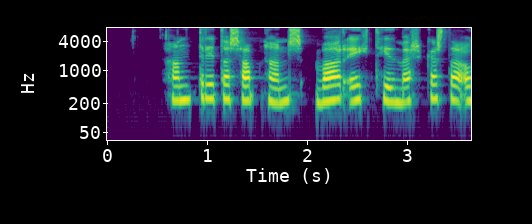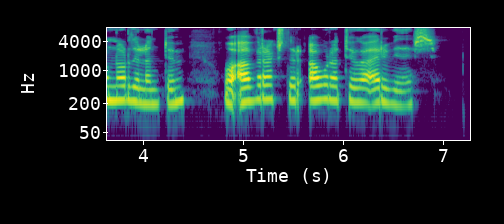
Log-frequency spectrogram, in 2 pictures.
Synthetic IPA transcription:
hant̪ɾɪt̪asap̚n̥hansvaɾejht̪hɪðmɛr̥kast̪aʔawnɔɾðʏlœnt̪ʏm | ɔɣʔavɾakst̪ʏɾaːwɾat̪ʰœːɣaɛɾvɪðɪs

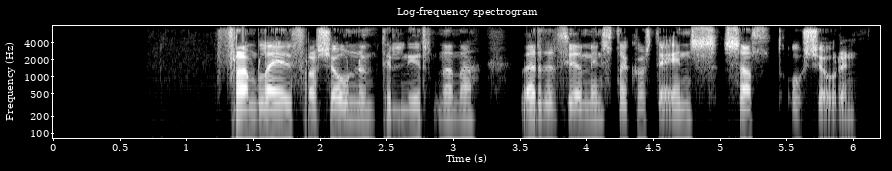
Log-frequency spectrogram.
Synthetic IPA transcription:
fɾamlaːjɪðfɾʔawsjoːwnʏmt̪ʰɪlniɾnana | vɛɾðʏɾ̥θviaðmɪnst̪akʰɔst̪ɪ̰ʔejnsːal̥t̪ɔɣsjo̰ːwɾɪ̰n

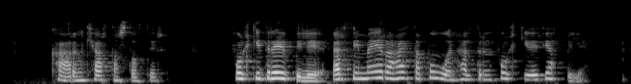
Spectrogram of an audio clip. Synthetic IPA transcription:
kʰaːɾɪncʰaɾ̥t̪anst̪owht̪ɪɾ̥ | fowl̥cɪt̪ɾejðpɪːlɪɛɾ̥θvimeːjɾaɦajht̪apuːɪnɦɛlt̪ʏɾɪnfowl̥cɪðɪθjaht̪̚pilɪ̰

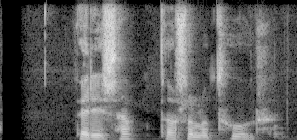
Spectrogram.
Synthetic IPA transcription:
vɛɾjɛsam̥t̪awsɔːnat̪ʰuːɾ̥

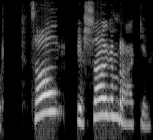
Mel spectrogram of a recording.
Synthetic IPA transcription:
ɾ | θað | ɛɾ̥saːɣamraːcɪn

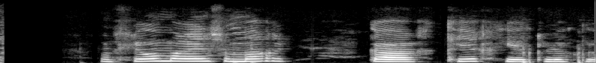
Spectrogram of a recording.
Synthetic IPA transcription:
unɬjoːwmaɾejnsɔmar | kaɾkʰɪr̥kɪkʰlʏhk̪

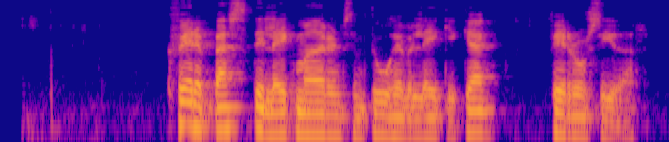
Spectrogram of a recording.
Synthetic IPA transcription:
kʰvɛːɾɛɾpɛst̪ɪleːjkmaːðʏɾɪnsɛmθuhɛvʏɾleːjcɪcɛk̚n | fɪɾːawsiːða̰ɾ̥

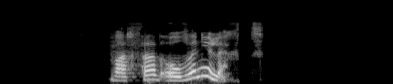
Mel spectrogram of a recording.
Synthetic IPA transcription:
vaɾ̥θaðoːwvɛnjʏlɛxt̪

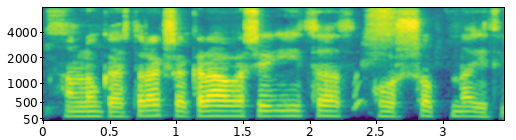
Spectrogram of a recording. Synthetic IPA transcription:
hanlawŋkaðɪst̪ɾaxsaðkɾaːvasɪɣiθaðɔɣsɔpnaiθ

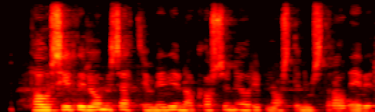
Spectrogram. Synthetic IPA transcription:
θawɛɾ̥siɾðʏɾjowmɪsɛht̪ɾimɪðjʏnawkʰasːʏnːɪɔɣɾɪpnɔst̪ɪnʏmst̪ɾaːwðɪvɪɾ̥

